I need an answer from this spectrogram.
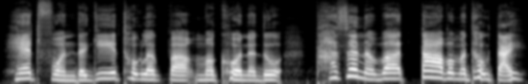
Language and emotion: Manipuri, surprised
